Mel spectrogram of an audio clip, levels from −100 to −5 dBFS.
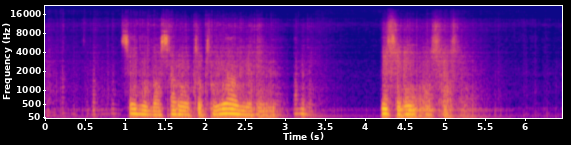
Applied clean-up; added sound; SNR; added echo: neural mask model RNNoise.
